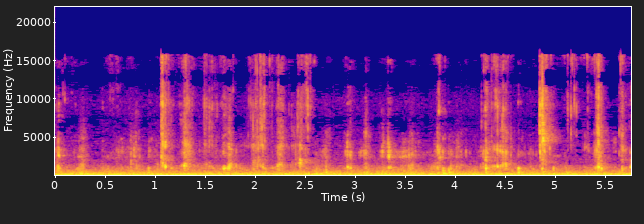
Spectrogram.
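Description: Faint, close-miked chewing of crunchy food, with many small, irregular crisp crunches.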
